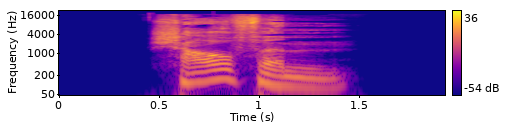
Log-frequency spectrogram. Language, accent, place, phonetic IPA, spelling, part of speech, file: German, Germany, Berlin, [ˈʃaʁfm̩], scharfem, adjective, De-scharfem.ogg
- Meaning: strong dative masculine/neuter singular of scharf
